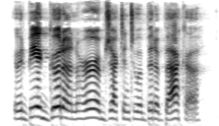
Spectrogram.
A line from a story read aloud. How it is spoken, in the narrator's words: growled Mr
